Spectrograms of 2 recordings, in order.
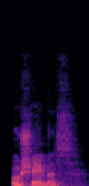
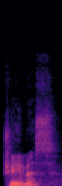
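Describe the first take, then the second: First: "Seamus" said SHAY-mus with a rising tune; trying the name again. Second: "Seamus" said SHAY-mus, rising; trying a name. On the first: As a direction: another tentative SHAY-mus, still asking. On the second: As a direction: test "Seamus" as SHAY-mus with a questioning lift. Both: Shown as a demonstration. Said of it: "how we wanna say this?".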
